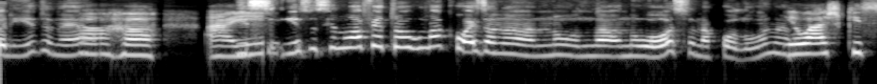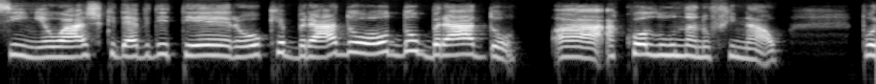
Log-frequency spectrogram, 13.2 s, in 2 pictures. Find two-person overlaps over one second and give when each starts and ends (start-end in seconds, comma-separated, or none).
none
